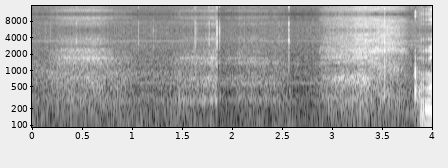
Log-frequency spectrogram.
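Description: Faint handling noise, with a couple of small clicks about two seconds in, as a diode's wire lead is pushed into yellow plastic crimp connectors. Breathing close to the microphone swells near the end.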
